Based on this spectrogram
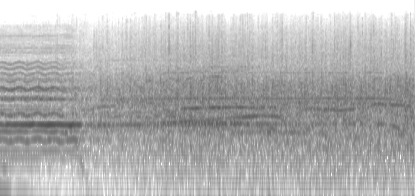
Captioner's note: cheering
